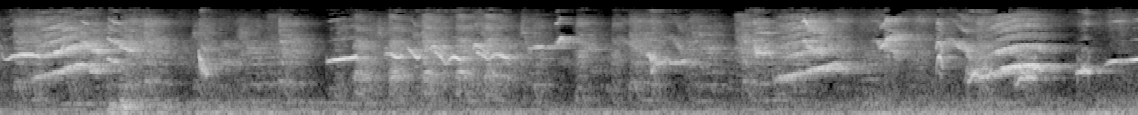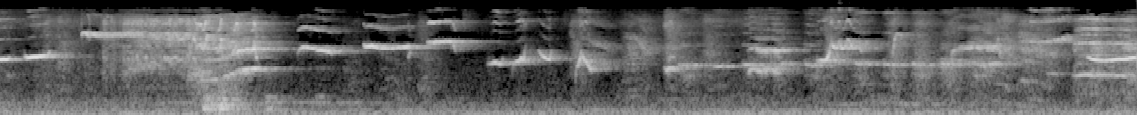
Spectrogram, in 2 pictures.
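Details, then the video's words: Rich, continuous forest oriental magpie-robin song meant to spur a silent magpie-robin to sing: piercing whistles, upward slurs and buzzy rattles delivered in a dense, ever-changing stream, with a low hum underneath. "Suara Master Burung Kacer"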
